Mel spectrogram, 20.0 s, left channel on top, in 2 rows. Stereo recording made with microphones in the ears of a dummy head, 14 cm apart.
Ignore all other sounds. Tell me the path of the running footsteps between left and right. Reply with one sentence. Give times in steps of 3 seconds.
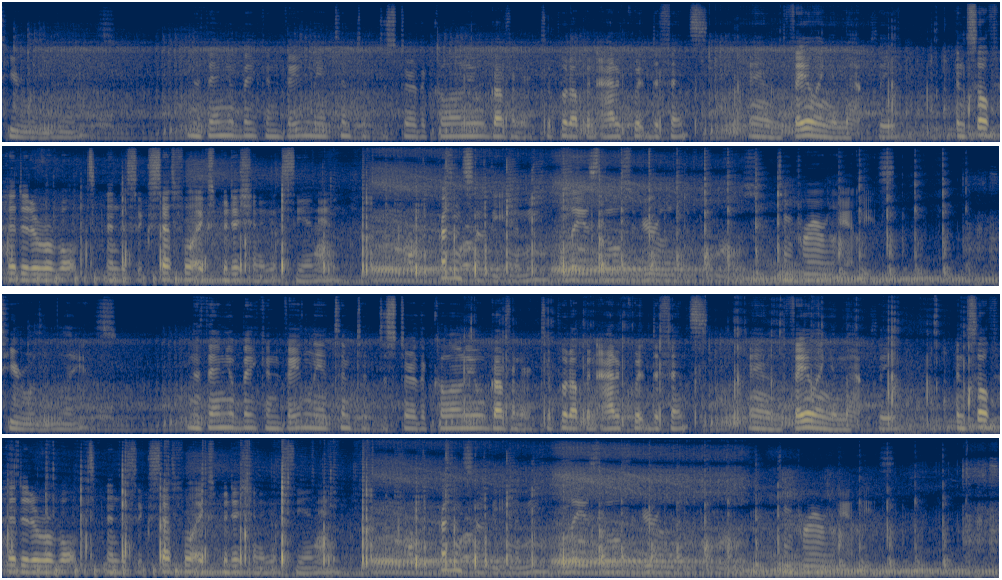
In this clip you hear the running footsteps not at all from 0 s, on the right from 3 s, in the centre from 12 s and on the left from 15 s.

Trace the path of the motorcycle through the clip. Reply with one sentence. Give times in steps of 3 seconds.
You can hear the motorcycle on the left from 0 s, in the centre from 15 s and on the right from 18 s.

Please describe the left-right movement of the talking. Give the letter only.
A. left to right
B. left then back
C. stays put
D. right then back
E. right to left
E.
